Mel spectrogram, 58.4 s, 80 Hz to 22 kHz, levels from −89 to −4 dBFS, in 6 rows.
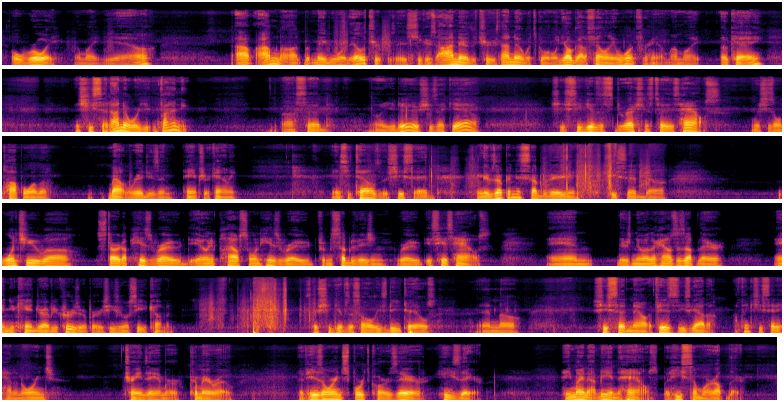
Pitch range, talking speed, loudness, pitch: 95-120 Hz, 185 wpm, -21 LUFS, 100 Hz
